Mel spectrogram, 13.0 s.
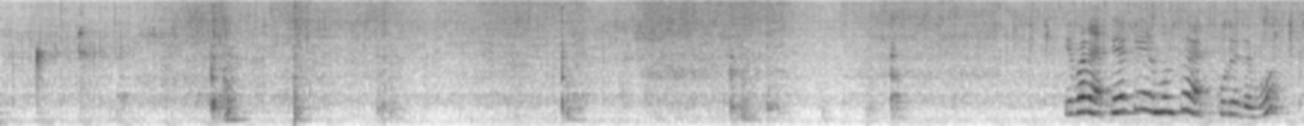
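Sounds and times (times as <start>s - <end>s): vegetables sizzling in hot oil: 0.0s - 13.0s
metal spatula scraping a pan: 5.0s - 9.5s.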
